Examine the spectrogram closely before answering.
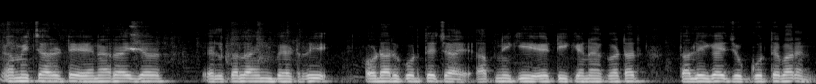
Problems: none marked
